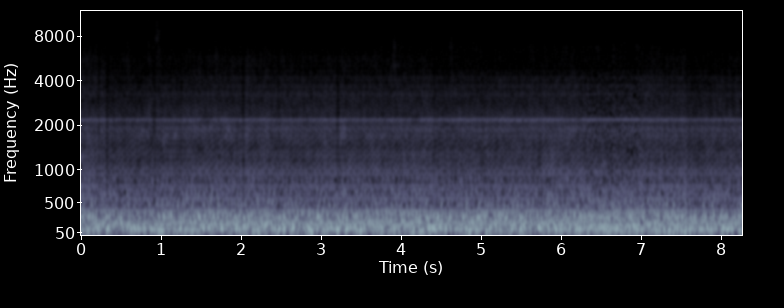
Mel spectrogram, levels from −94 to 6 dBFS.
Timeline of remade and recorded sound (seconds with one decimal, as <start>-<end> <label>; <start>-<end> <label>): 0.0-6.3 remade; 6.3-7.0 recorded; 7.0-8.3 remade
